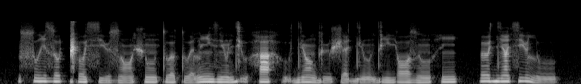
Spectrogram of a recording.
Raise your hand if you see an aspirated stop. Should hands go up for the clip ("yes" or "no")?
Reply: no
